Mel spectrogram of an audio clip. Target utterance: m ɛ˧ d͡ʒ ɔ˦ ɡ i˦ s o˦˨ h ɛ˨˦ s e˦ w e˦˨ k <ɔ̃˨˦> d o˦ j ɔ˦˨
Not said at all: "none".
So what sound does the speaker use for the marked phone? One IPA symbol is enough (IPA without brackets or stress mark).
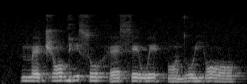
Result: ɔ̃˧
